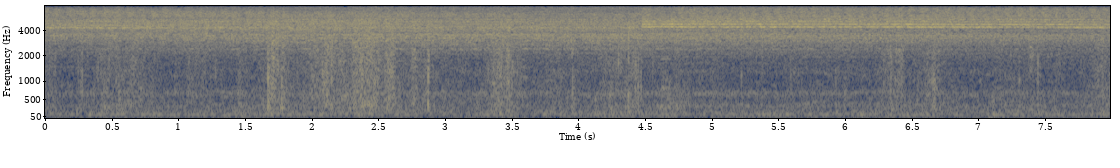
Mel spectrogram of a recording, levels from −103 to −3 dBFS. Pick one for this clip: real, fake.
fake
